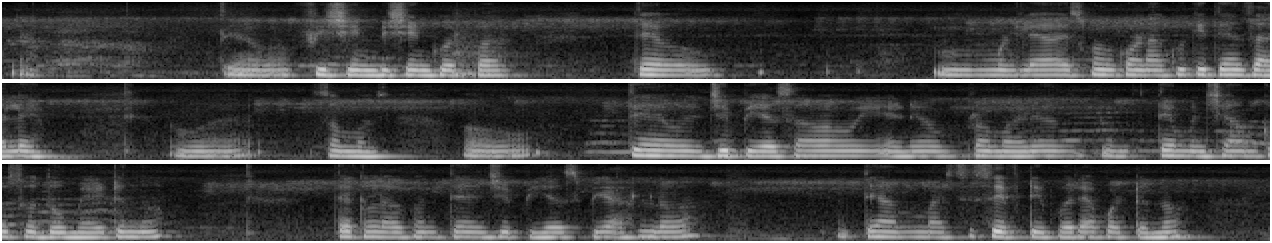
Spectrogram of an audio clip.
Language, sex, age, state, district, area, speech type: Goan Konkani, female, 30-45, Goa, Sanguem, rural, spontaneous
